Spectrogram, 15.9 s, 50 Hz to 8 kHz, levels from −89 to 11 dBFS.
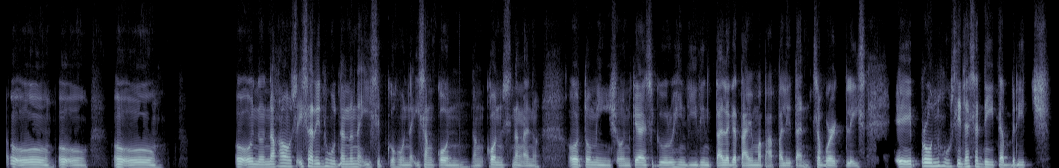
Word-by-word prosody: Oo, 110 -1 +2
oo. 105 -3 +2 0.5
Oo. 110 -3 +2 1.1
Oo 130 0 +4
'no 120 -2 +1
nako, 125 +6 +2
sa - - -3
isa 150 +3 +2
rin 140 +2 +1
ho 140 -3 -2
na 130 - +1
na 130 - 0
naisip 115 -1 -7
ko 110 - -6
ho 115 - -4
na 105 - -3
isang 110 +1 -4
con 110 +1 -1
ng 100 0 -6
cons 110 -3 0
ng 110 - -1
ano, 95 +1 -5 0.4
automation 105 -5 0
kaya 110 -2 +3
siguro 110 +1 -1
hindi 110 -1 -4
rin 110 -1 -1
talaga 110 +2 +3
tayo 100 +1 +1
mapapalitan 100 -1 -3
sa 110 -3 -1
workplace, 100 -2 -1 0.4
eh, 130 0 +4
prone 165 +5 +4
ho 155 -4 -3
sila 145 -2 +1
sa 145 0 0
data 120 -3 0
breach. 110 +1 -5
110 Hz, 145 wpm, -22 LUFS, 105-125 Hz, 1.1 s, Oo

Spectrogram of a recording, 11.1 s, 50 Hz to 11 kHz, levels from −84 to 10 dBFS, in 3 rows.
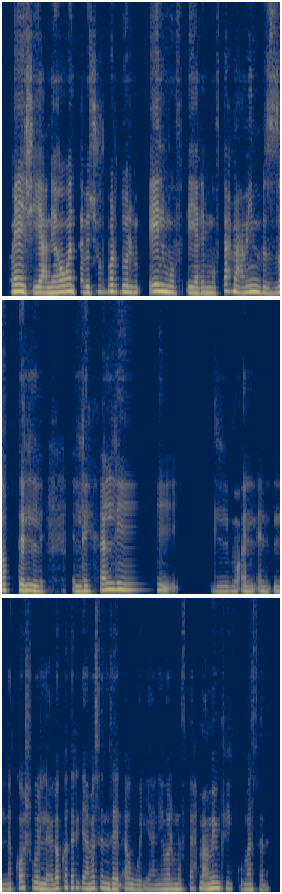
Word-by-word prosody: ماشي، 240 -4 +7
يعني 200 -1 +3
هو 225 +3 +6
أنت 235 -2 +4
بتشوف 220 +2 -4
برضه 235 0 0
ال 210 0 -2
إيه 250 +2 +6
المف 220 -5 +6
يعني 200 -1 0
المفتاح 195 +6 -3
مع 220 -4 +2
مين 230 +1 +5
بالضبط 210 +3 -3
ال 195 -3 +1 0.4
اللي 185 +1 -1
يخلّي 225 +3 0 1.0
الم 180 0 -11
ال 190 +1 -6
ال 185 -1 -9
النِقاش 190 +6 -7
والعلاقة 205 +1 -3
ترجَع 225 -3 -7
مثلًا 210 -1 -3
زي 190 0 -2
الأول، 185 -3 -9
يعني 180 0 -10
هو - - -3
المفتاح 185 +3 -6
مع 205 -1 -3
مين 210 +2 +4
فيكم 195 -3 -16
مثلًا؟ 185 -2 -11
205 Hz, 180 wpm, -21 LUFS, 185-225 Hz, 1.0 s, ماشي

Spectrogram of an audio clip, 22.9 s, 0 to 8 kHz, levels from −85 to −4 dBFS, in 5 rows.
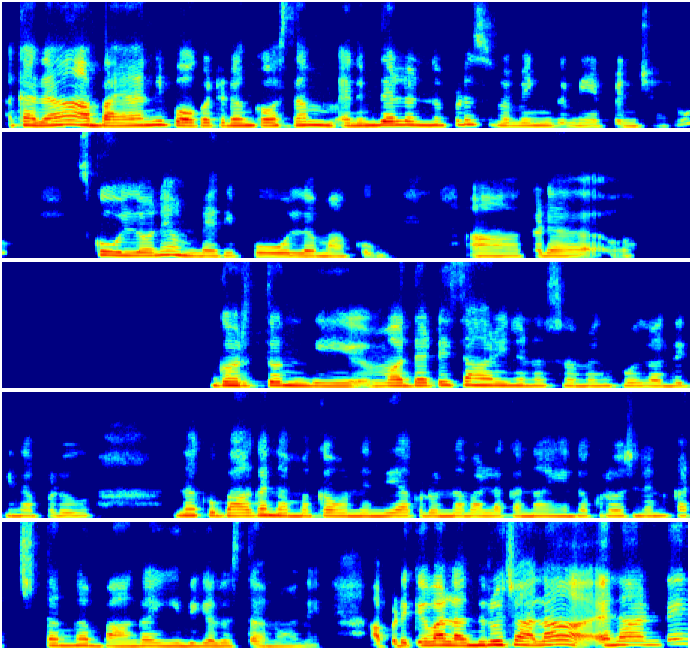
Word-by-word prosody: కదా! 215 0 +5 0.2
ఆ - - +8
భయాన్ని 210 +5 +4
పోగొట్టడం 195 +1 +3
కోసం 210 +3 +2 0.2
ఎనిమిదేళ్ళున్నప్పుడు 220 +3 +2
స్విమ్మింగ్ 200 -3 -6
నేర్పించారు. 175 - -13 0.6
స్కూల్‌లోనే 210 0 +1
ఉండేది 180 -1 -4
పూల్ 180 -2 -2 0.2
మాకు. 160 +1 -11 0.7
ఆ! - - 0 0.2
అక్కడ 180 +1 -8 2.4
గుర్తుంది. 200 -2 +2 0.4
మొదటిసారి 210 +2 +2
నేను 190 -1 -3
స్విమ్మింగ్ 185 0 -6
పూల్‌లో 185 -2 -6
దిగినప్పుడు 180 0 -8 0.8
నాకు 200 0 -1
బాగా 190 +2 +1
నమ్మకం 180 0 -2
ఉండింది, 170 0 -2
"అక్కడున్న 175 0 -5
వాళ్ళకన్నా 175 0 -5 0.2
ఏదో 170 +1 -5
ఒక 180 - -22
రోజు 180 +1 -7
నేను 180 +1 -6
ఖచ్చితంగా 195 +2 -3 0.2
బాగా 170 +2 -2 0.2
ఈది 170 0 -2
గెలుస్తాను" 165 -2 -5
అని. 150 - -17 0.4
అప్పటికే 185 +5 -1
వాళ్ళందరూ 220 +2 +7
చాలా 240 +1 +5 0.4
ఎలా 245 +3 +3
అంటే 250 +4 -5
190 Hz, 105 wpm, -22 LUFS, 180-210 Hz, 2.4 s, ఆ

